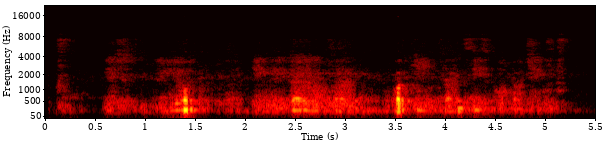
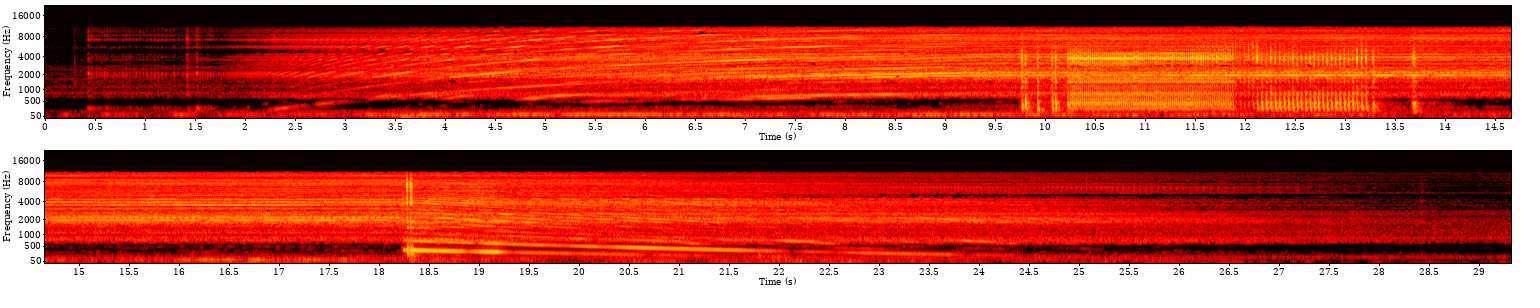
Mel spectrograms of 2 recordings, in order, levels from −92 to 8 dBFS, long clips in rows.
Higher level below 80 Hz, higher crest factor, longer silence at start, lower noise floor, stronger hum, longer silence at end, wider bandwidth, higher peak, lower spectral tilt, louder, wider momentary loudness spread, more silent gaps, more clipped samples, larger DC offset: second, -80 dBFS vs -60 dBFS; about the same, 28 dB vs 26 dB; second, 0.6 s vs 1.35 s; first, -66 dBFS vs -58 dBFS; neither; second, 0.75 s vs 2.3 s; second, 7.6 kHz vs 11.5 kHz; second, -10 dBFS vs 0 dBFS; first, -9 dB/octave vs 0 dB/octave; second, -35 LUFS vs -23 LUFS; first, 27 LU vs 18 LU; neither; neither; neither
